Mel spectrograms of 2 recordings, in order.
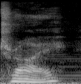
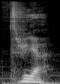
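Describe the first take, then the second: First: It is said like the English word try. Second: It is said with the Sanskrit conjunct sound. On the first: The speaker calls it wrong. "it is often mispronounced this way" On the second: The speaker calls it right. "correctly pronounced as triya"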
